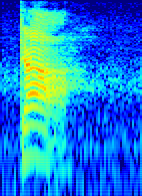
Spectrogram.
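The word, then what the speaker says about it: が: The G sound is always pronounced like a hard G. Don't be to pronounce it like a J.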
